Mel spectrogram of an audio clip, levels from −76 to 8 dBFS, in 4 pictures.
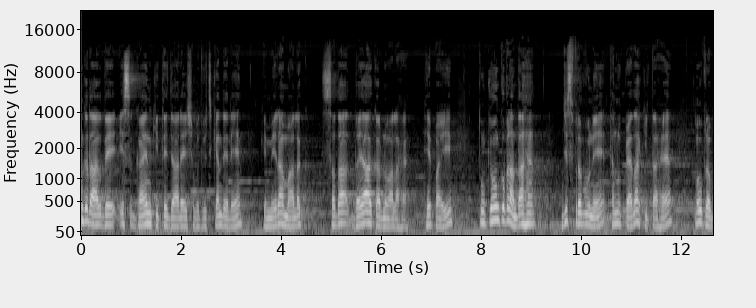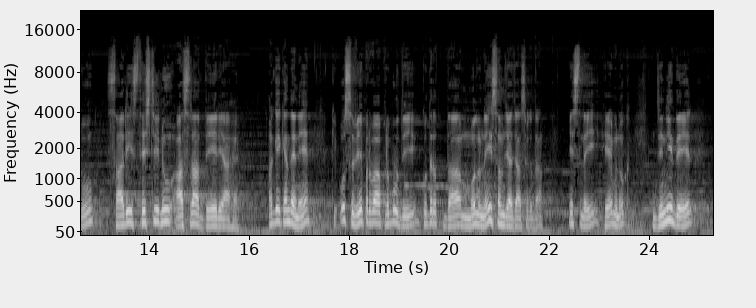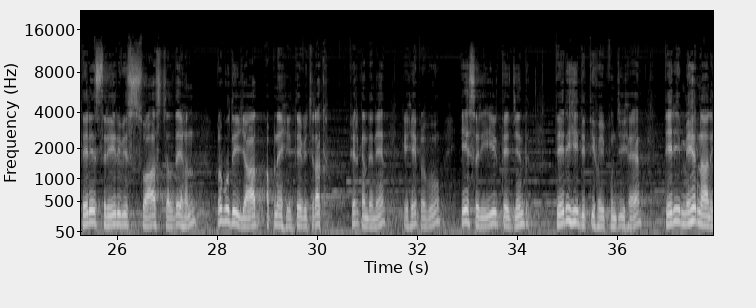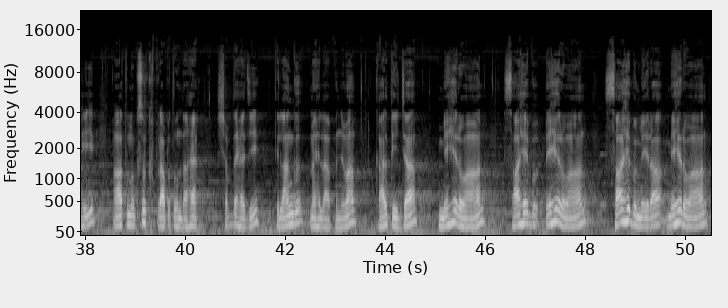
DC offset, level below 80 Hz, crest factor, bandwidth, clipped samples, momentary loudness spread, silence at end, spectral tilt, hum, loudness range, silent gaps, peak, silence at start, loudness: under 0.1%; -40 dBFS; 16 dB; 14 kHz; under 0.1%; 15 LU; 0 s; -6.5 dB/octave; none; 4 LU; none; -2 dBFS; 0 s; -19 LUFS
